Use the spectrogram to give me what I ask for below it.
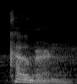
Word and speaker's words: Cockburn: My name is actually pronounced COCKBURN, and one of the great pleasures for me to be here in Portugal is the fact that there's a Porto which people here call Cockburn Porto, but is properly pronounced Coburn.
